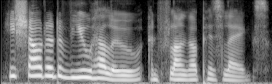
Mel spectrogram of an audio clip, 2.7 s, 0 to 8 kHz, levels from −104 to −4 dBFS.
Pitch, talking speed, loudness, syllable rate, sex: 210 Hz, 220 wpm, -16 LUFS, 4.7 syllables/s, female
